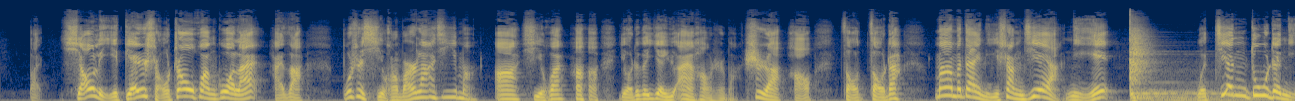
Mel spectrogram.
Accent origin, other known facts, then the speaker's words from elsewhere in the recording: Henan, China; 我老家河南呐，河南的建成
